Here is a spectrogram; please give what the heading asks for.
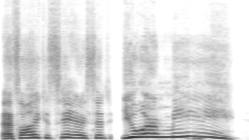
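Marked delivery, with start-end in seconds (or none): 1.2-2.4 high, slow, drawn-out reveal; young self told who she is, slowly; earnest reveal. Retold or imitated. Tells young self the truth.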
